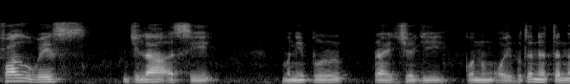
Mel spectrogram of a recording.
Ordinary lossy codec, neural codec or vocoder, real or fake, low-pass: Opus, 16 kbps; codec, 16 kHz, 4 kbps, FunCodec, trained on Chinese and English, 50 frames a second; fake; 7.2 kHz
